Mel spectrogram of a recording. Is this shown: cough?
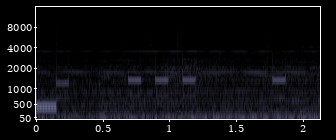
no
